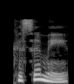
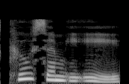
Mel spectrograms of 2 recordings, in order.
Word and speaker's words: Kissimmee: When we moved to Florida in the early 2000s, we realized that we were pronouncing the name of one of our favorite Florida cities, Kissimmee, all wrong. It was Kissimmee, despite the prominent kiss.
